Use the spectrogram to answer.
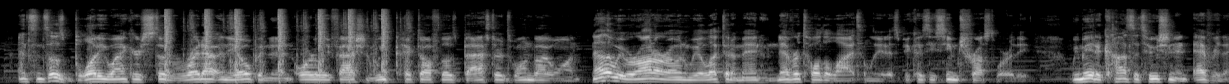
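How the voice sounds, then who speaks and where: Amid noticeable background noise, a man rattles on at a very fast pace with hardly any pauses, medium pitch and ordinary pitch variation. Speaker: student animator narrating his own satirical history video. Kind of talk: comedic satirical history narration. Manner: irreverent, sarcastic.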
